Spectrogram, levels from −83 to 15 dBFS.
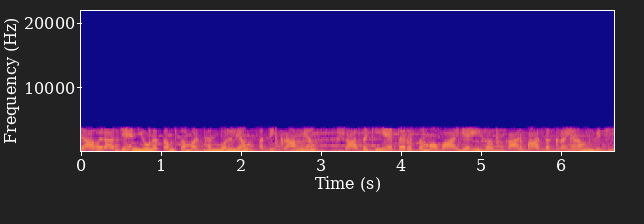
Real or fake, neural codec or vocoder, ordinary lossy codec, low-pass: fake; vocoder, 44.1 kHz, 128 mel bands every 256 samples, BigVGAN v2; none; 3.6 kHz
